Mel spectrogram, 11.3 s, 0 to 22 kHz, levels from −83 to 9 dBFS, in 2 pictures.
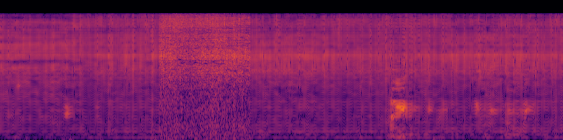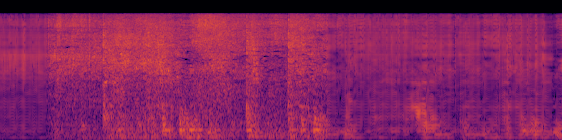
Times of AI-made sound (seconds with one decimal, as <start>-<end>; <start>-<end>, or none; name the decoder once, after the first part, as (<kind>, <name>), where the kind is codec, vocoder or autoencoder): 0.0-1.6 (vocoder, BigVGAN v2); 2.5-6.1; 8.9-11.3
